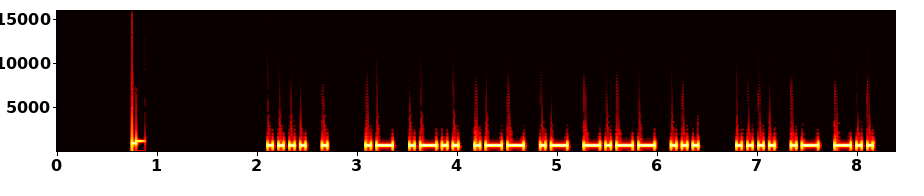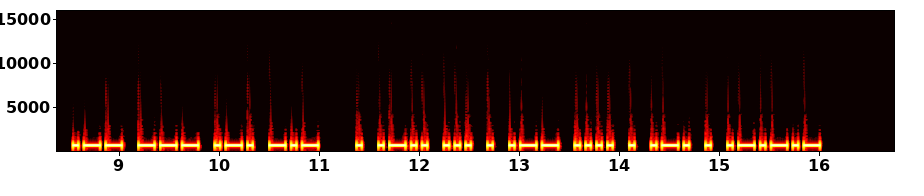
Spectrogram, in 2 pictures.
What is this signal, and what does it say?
Morse code, heard as a keyed tone, about 22 wpm, 700 Hz. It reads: HE ALWAYS HAD WORK ELSEWHERE.
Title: Sentences from Top 1600 Words 22wpm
